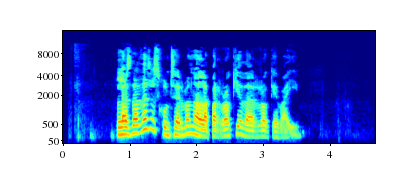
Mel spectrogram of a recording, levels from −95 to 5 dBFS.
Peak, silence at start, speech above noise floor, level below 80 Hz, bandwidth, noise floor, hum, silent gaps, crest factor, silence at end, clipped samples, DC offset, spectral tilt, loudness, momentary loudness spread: -2 dBFS; 0.8 s; 51 dB; -78 dBFS; 10.5 kHz; -72 dBFS; none; none; 20 dB; 1.2 s; under 0.1%; under 0.1%; -5 dB/octave; -21 LUFS; 14 LU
